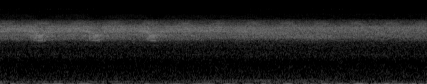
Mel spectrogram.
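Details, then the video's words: Cicadas surrounding a campsite deep in the woods on a southern summer evening: a steady, loud, high buzzing wash without breaks, a few faint brief chirps riding on top early in the clip. "Southern Evening Summer Cicada Symphony"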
